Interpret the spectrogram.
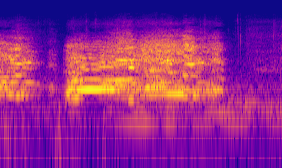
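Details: Domestic geese on a farm on a cool fall morning, waiting to be let out, honk: a short call, then one long, harsh, nasal honk lasting about a second, with quiet farmyard background.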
